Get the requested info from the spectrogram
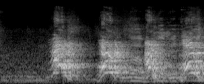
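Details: German Shepherd barking: four sharp, harsh barks spaced about half a second apart, each a loud noisy burst, with faint background hiss between them.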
